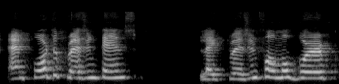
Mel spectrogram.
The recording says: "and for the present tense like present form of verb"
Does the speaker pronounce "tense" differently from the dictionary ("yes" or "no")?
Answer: no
